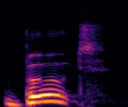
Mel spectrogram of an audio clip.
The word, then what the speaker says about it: Bout: Boot. Victor Boot, yeah, Bout is how it's spelled.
